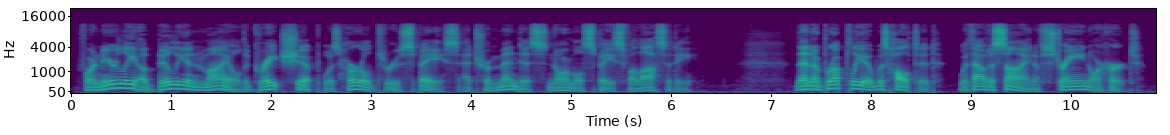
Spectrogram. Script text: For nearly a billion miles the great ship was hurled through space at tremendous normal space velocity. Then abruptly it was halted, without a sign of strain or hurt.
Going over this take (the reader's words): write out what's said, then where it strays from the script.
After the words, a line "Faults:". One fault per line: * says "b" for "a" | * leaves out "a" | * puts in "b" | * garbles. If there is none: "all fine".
For nearly a billion mile the great ship was hurled through space at tremendous normal space velocity. Then abruptly it was halted, without a sign of strain or hurt.
Faults:
* says "mile" for "miles"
